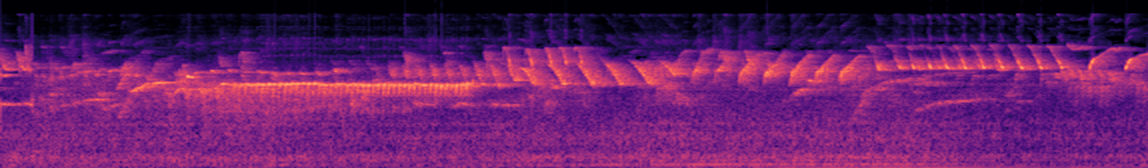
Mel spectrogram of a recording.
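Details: Canary singing indoors: a steady whistled roll first, then rapid rhythmic trills of descending notes repeated several times a second, climbing higher toward the end.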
